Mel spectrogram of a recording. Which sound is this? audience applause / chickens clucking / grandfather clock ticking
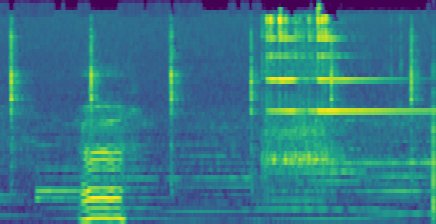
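grandfather clock ticking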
